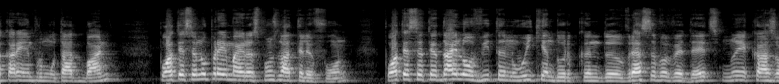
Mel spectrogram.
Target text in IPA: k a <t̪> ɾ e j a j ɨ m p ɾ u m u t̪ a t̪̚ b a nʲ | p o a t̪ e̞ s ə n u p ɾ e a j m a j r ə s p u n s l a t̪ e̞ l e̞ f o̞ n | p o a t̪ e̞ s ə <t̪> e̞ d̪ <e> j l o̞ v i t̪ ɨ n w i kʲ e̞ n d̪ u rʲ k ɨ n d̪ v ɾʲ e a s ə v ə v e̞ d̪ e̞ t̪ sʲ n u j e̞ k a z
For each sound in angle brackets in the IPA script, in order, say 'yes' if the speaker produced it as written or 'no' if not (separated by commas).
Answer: no, yes, no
